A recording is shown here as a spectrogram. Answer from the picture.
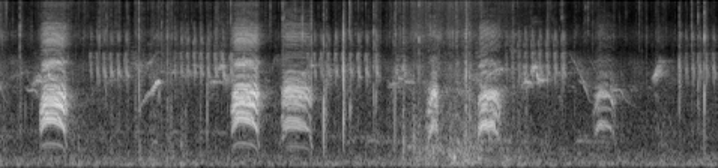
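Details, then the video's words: Harsh loud caws from angry crows fighting wild birds for food come in spaced bursts, some doubled, with softer chirps and outdoor background noise between them. "Angry kawa ki awaaz"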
